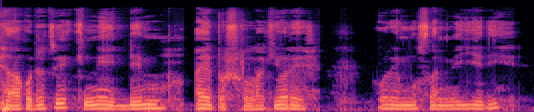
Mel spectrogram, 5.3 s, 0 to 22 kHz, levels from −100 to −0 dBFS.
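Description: No technical fault can be heard anywhere in the speech recording.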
